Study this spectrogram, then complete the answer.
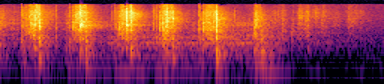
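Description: Playing cards from a deck being given a short shuffle during a magic trick, a quick run of about seven crisp, evenly spaced riffling bursts that fade out over a couple of seconds, close and alone.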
